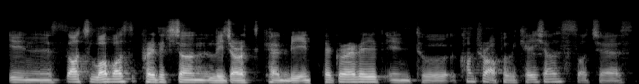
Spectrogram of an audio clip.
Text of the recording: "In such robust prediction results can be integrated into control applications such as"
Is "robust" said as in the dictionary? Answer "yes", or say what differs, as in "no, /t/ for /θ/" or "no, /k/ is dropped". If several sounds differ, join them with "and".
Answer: no, /l/ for /ɹ/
